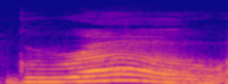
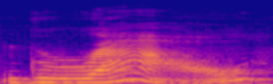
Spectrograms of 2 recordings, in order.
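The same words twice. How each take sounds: First: "Grow" with a long O as in snow, louder; long O sound. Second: "growl" said with the ow of cow, drawn out; ow sound as in cow. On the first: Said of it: "Let's try the O sound". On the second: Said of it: "We could try this one". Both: Shown as a demonstration.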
